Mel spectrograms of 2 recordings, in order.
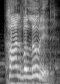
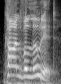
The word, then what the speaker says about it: convoluted: word is quite long convoluted but the real tricky portion of this word is actually in the middle portion velou velou that's the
